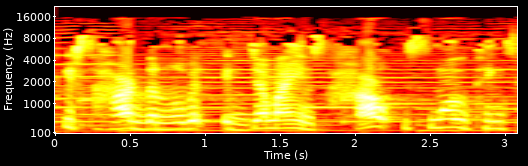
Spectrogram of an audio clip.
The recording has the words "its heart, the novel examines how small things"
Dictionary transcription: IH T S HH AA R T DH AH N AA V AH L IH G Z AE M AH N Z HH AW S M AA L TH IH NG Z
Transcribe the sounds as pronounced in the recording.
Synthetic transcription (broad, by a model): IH T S HH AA R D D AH N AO B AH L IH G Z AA M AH N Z HH AW S M AA L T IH NG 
